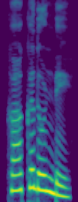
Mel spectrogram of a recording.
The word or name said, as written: ಕಾಕದೊಂಡೆ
